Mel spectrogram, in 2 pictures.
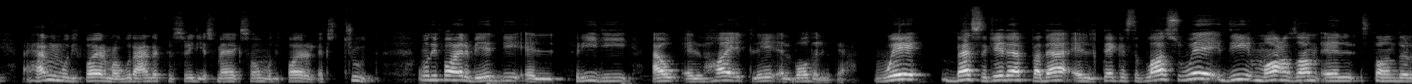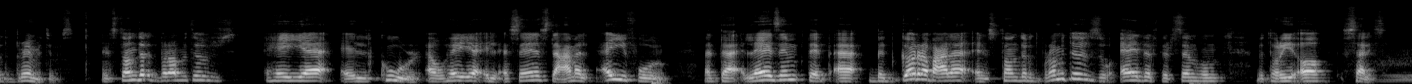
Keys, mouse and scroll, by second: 9.6 click, 11.0 click, 22.5 middle click, 22.7 middle click.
